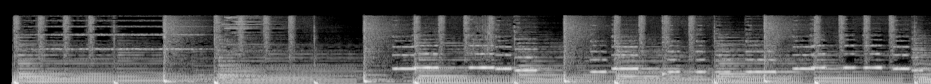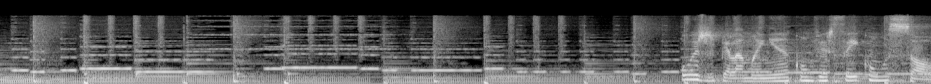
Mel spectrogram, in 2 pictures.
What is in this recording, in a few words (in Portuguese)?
ROM NEUTRA FEM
